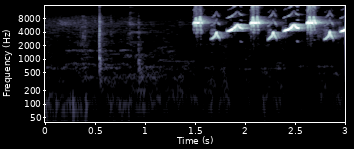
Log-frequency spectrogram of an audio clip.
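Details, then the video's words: Cinereous tit song used to lure other birds into singing quickly, a melodious song: after faint knocks, a fast run of sharp paired notes, high bright tones alternating with lower upslurred ones, repeated steadily. "Burung Gelatik Batu Pancing Ombyokan Agar Cepat Bunyi l Zeer melodieuze zang van de Mees (vogel)."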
